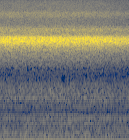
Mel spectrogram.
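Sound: cicadas buzzing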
